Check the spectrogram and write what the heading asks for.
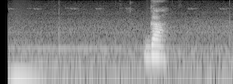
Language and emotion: Russian, neutral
